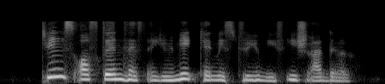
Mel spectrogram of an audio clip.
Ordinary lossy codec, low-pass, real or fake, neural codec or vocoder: none; none; fake; codec, 16 kHz, 0.5 kbps, FreqCodec, larger model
